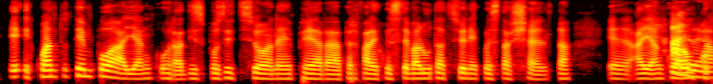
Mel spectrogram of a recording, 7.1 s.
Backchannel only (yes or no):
yes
